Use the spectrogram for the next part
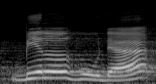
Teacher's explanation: Bil huda, bil ini ada alif lam al qamariyah. Ya, sesudah alif lam ada huruf qamariyahnya yaitu ha ya. Jadi cara bacanya itu jelas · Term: izhar qamariyah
